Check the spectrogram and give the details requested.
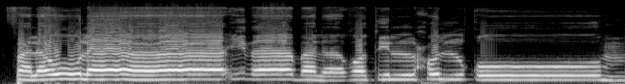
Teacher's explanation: পেশের পরে ওয়াও সাকিন, মদের হরফের পরে ওয়াকফ করার কারণে মধ্যে আরজি 3 আলিফ টানতে হবে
